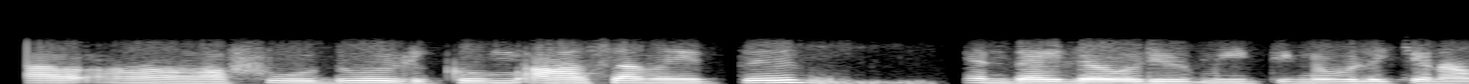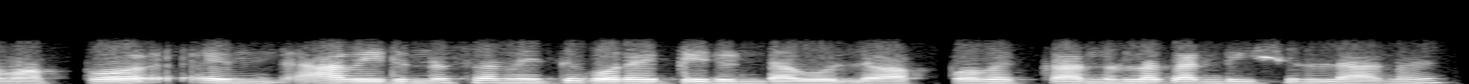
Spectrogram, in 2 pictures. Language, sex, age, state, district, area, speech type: Malayalam, female, 18-30, Kerala, Wayanad, rural, conversation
